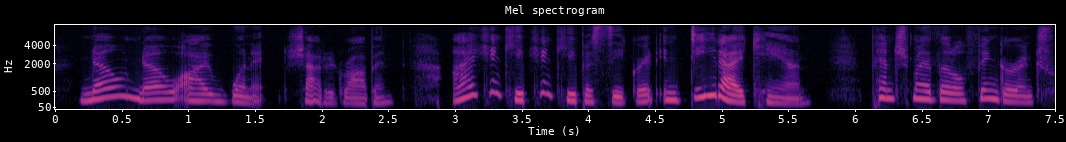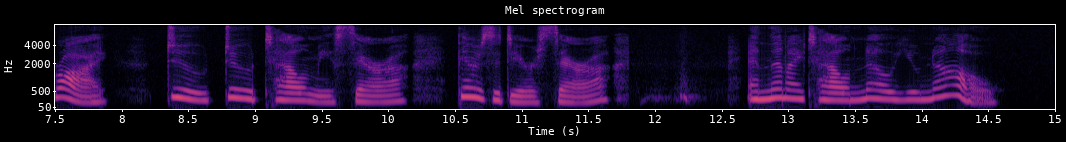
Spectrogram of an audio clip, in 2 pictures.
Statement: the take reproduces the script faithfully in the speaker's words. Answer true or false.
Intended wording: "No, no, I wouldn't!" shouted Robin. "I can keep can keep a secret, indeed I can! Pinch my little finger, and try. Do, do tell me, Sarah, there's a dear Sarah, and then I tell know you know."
true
